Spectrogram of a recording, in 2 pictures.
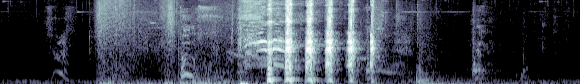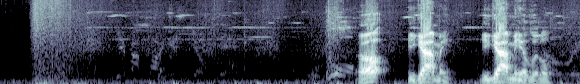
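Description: A fire spell roars and crackles.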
